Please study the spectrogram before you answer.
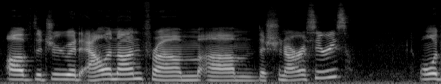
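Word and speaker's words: Allanon: One that I got right, and I feel very proud that I got right, was the pronunciation of the druid Alanon from the Shannara series.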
